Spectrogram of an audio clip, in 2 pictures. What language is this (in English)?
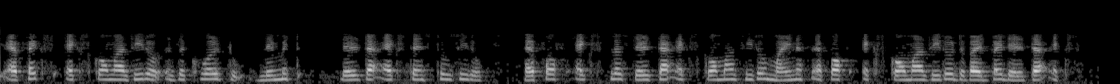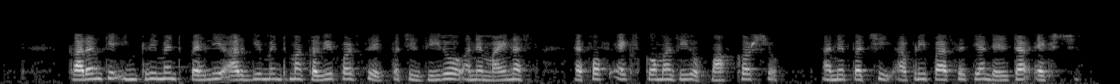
Gujarati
